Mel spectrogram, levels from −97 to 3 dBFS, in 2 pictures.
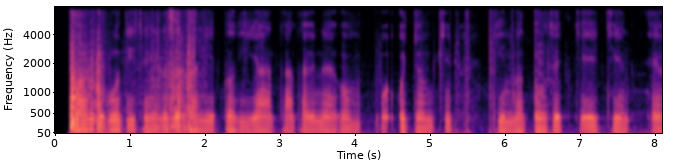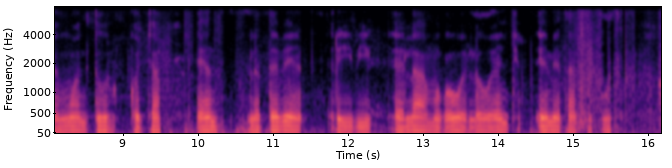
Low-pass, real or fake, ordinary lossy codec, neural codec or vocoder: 7.2 kHz; fake; none; codec, 16 kHz, 6 kbps, DAC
